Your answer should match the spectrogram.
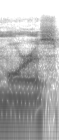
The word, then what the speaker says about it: Maurice: The horse was named Morris, but it was spelled like Maurice.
